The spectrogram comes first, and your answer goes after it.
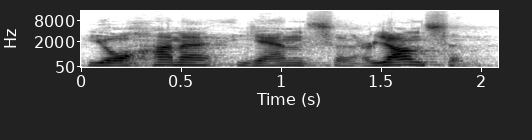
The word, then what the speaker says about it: Johanna Jansen: Her name is Reverend Johanna Jansen. Her name is spelled with J's, but she's from the Netherlands, so it comes out with Y sounds.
